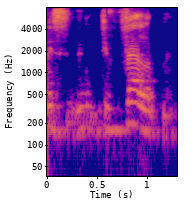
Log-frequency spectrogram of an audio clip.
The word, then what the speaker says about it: development: verb is easy developed but when you pronounce the noun and the word becomes longer you change the stress so it's developed sorry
